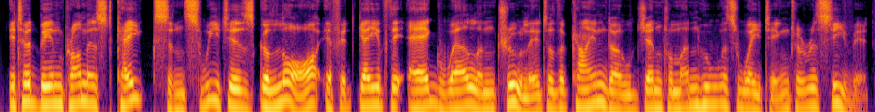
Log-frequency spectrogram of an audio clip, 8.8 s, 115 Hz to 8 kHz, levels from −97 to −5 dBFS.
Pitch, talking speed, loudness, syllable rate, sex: 135 Hz, 185 wpm, -18 LUFS, 4.6 syllables/s, male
